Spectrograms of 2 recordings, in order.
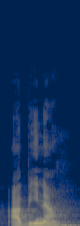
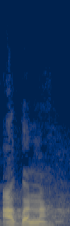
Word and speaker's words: Agbana: in the person of Honorable Abina. So sorry, the name is actually Honorable Agbana.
